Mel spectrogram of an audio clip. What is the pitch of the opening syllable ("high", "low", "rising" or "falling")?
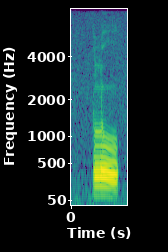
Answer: low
